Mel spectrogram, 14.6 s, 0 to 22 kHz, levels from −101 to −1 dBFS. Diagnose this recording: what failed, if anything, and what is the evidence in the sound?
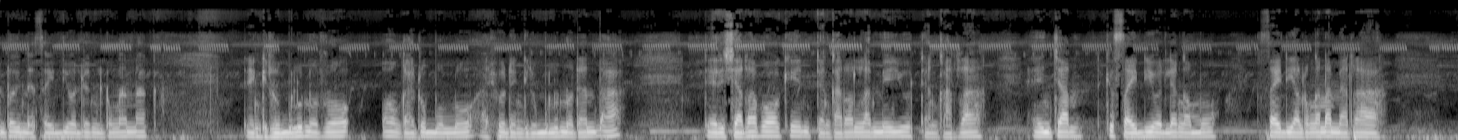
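Pre-emphasis left on, 7.10 to 9.75 s, playback stage: the speech turns thin and sibilant, treble about 8 dB hot at 10 kHz, fitting uncorrected CD 50/15 µs emphasis.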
